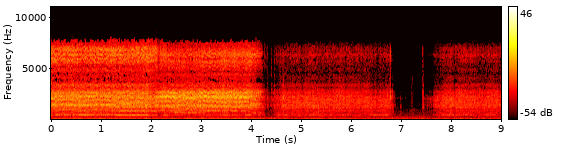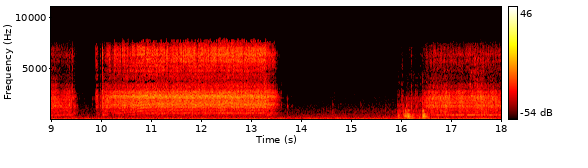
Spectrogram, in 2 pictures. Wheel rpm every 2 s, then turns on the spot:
110, 100, 40, 20, 20, 60, 60, 10, 30.
4-8 16-18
